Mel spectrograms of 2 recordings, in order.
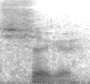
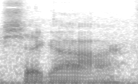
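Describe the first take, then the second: First: The ending is soft and relaxed. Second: The ending is strongly and fully enunciated. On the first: The speaker calls it right. "but it's sugar" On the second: The speaker calls it wrong. "there's too much uh, pronunciation on the end"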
